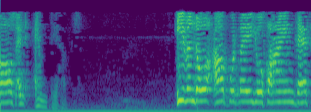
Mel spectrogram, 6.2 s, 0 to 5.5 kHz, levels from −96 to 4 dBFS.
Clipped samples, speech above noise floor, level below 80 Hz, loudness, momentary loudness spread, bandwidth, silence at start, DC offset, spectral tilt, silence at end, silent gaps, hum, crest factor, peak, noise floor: under 0.1%; 44 dB; -62 dBFS; -17 LUFS; 15 LU; 4.3 kHz; 0 s; 0.8%; -6.5 dB/octave; 0 s; none; none; 18 dB; -2 dBFS; -61 dBFS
